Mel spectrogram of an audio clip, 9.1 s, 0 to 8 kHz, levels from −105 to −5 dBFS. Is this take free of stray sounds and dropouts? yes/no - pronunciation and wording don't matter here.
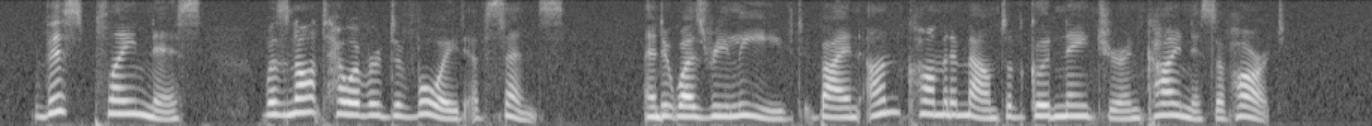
yes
